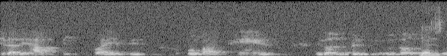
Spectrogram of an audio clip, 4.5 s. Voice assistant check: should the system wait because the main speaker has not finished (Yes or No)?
Yes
